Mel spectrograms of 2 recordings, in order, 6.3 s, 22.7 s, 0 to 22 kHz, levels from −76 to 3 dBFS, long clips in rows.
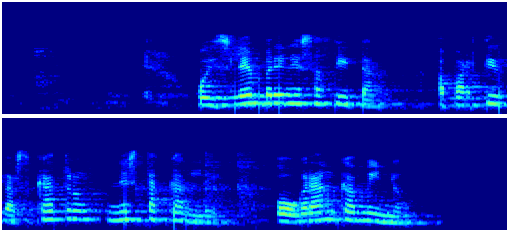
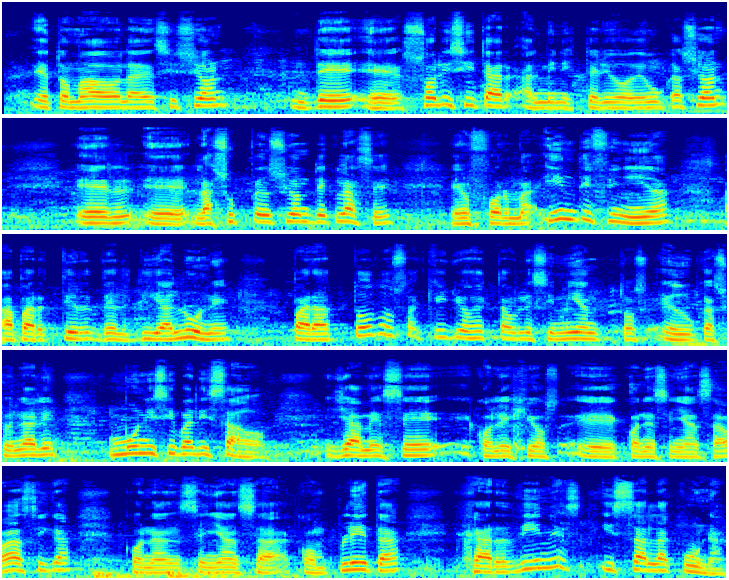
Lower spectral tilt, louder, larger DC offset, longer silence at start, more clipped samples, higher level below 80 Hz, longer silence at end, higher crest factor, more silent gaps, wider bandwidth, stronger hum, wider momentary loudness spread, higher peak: second, -2 dB/octave vs -6 dB/octave; second, -41 LUFS vs -20 LUFS; neither; first, 0.2 s vs 0.05 s; neither; second, -82 dBFS vs -40 dBFS; first, 0.45 s vs 0 s; about the same, 18 dB vs 14 dB; neither; second, 7.6 kHz vs 16.5 kHz; neither; first, 15 LU vs 8 LU; second, -24 dBFS vs -4 dBFS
